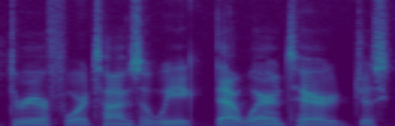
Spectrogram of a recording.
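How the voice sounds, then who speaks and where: A man's voice: fairly low pitch, steady tone, normal speed, clean tone, dry recording. Easygoing joking man guest. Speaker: guest songwriter. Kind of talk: casual chat.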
